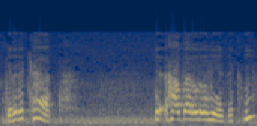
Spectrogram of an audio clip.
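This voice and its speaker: A woman's voice: fairly high pitch, brisk, natural voice. A woman acting an anxious, devoted wife in an old-time radio drama. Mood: coaxing, reassuring. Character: anxious, devoted wife urging her troubled husband on. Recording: muffled, noisy old radio recording.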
